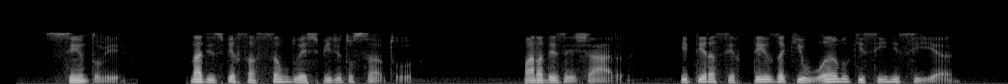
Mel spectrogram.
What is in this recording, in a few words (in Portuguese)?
Ano Novo Neutro Masculino; Natal e ano novo; Telemensagens 2017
